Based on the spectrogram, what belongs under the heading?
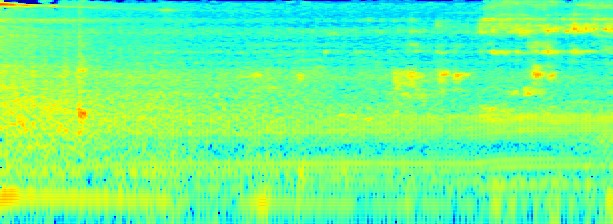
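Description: KA BIAS airport train, a green-and-white multiple unit, running away from a level crossing. Its low hum and wheel rumble fade over the first second or two as it recedes.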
